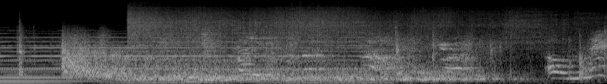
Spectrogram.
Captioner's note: sizzling; lightning crackles; groans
